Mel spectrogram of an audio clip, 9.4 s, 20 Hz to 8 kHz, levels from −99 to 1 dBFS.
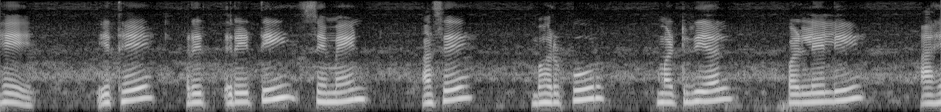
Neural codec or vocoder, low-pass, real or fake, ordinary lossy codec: none; none; real; none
